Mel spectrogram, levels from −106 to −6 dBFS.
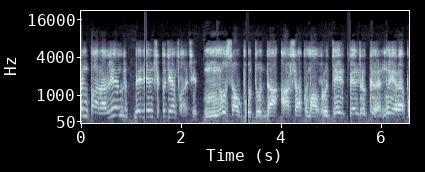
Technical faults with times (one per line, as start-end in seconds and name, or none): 1.26-1.29 gap at a join of encoded pieces
3.29-3.33 gap at a join of encoded pieces
5.33-5.37 gap at a join of encoded pieces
